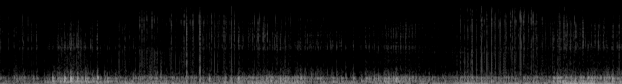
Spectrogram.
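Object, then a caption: Textured silicone microphone cover. A white, textured, perforated silicone microphone cover is scratched and tapped with long manicured nails of both hands. A dense, continuous rubbery scratching and rattling is heard, dark and muffled with most of its energy in the low range and only faint high texture. It swells in the first second and grows louder again near the end.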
